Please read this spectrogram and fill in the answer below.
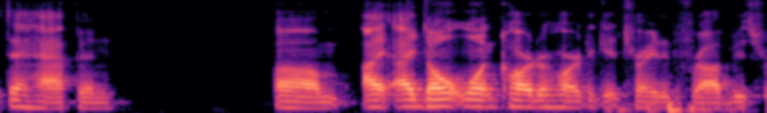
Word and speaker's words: Carter Hart: But trading Cahtah might just be like Carter Hart. Sorry. I literally never say his name right. It's Carter Hart.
